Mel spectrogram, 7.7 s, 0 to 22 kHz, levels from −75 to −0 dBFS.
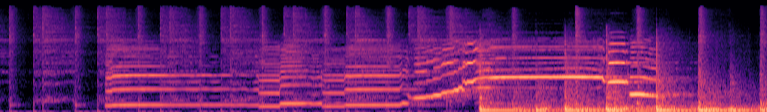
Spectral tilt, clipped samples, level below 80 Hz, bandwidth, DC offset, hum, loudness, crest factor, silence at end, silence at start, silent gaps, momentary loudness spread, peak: -5 dB/octave; under 0.1%; -32 dBFS; 17.5 kHz; under 0.1%; none; -18 LUFS; 18 dB; 0 s; 0 s; none; 17 LU; 0 dBFS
